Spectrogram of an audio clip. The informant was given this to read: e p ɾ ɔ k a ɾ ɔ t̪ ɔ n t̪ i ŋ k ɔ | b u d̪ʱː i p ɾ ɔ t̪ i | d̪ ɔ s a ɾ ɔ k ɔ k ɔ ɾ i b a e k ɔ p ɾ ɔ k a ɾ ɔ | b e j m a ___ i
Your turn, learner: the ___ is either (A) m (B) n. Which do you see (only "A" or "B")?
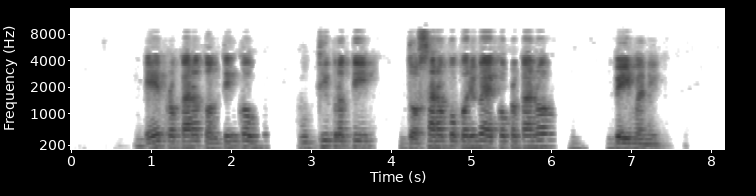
B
